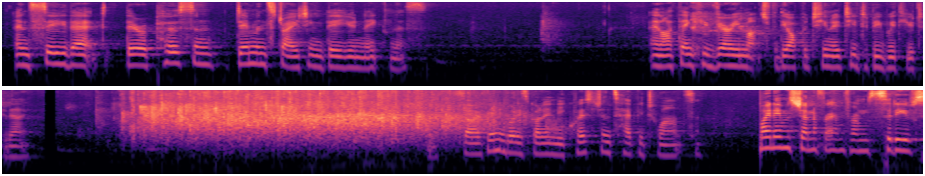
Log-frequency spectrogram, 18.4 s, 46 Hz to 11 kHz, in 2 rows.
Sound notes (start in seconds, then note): 10.1 applause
